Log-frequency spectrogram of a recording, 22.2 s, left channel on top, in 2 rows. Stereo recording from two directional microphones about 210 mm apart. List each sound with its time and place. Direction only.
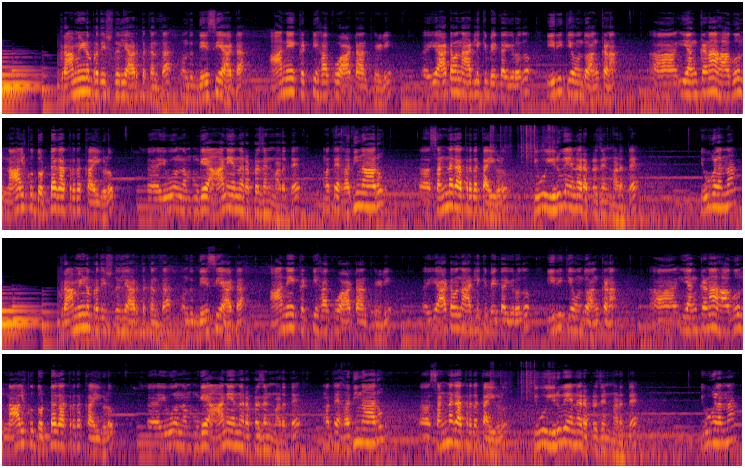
0.9 s speech: 35° left (ahead or behind); by 20.6 s 20° left (ahead or behind)
21.6 s speech: 40° left (ahead or behind)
